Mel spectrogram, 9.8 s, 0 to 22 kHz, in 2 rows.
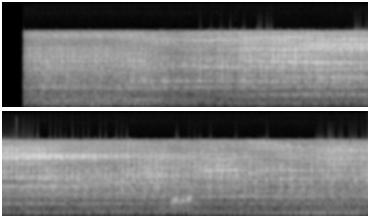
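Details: New Hyundai Creta 2.0 petrol engine at idle: faint irregular tapping, about two to three a second, over a bright hiss; abnormal engine noise of unclear source.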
